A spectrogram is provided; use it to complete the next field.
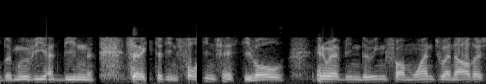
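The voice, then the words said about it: Strained, fading voice. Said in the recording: “Sorry, I'm losing my voice because I'm touring around Europe right now”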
